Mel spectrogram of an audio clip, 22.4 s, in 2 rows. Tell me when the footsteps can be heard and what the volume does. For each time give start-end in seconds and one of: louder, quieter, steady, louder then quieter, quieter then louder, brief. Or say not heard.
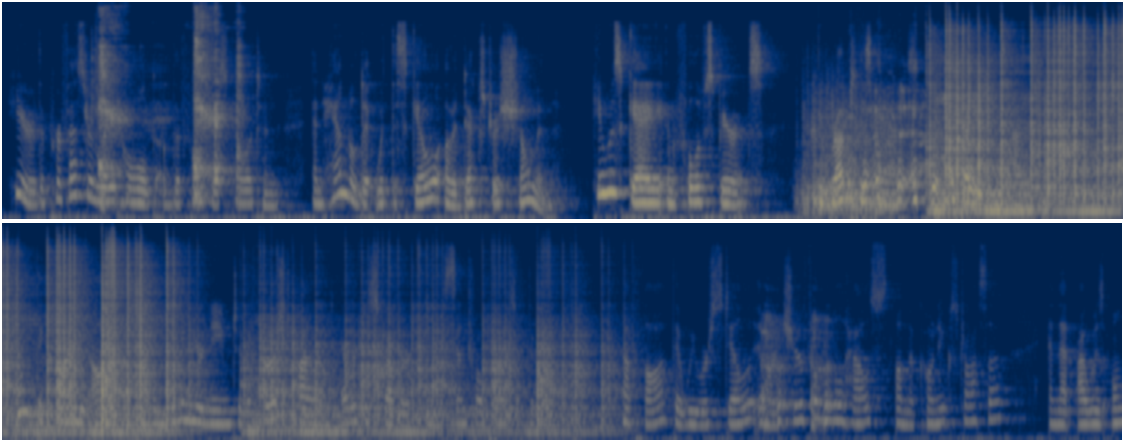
not heard.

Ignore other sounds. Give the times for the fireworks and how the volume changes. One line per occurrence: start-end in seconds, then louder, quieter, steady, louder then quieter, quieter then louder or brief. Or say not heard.
8.0-17.6 quieter.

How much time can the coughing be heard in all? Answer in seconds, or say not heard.
3 s.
